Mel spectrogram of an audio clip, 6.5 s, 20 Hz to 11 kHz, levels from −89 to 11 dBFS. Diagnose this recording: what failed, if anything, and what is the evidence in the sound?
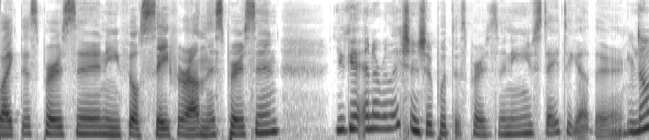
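Nothing failed: the recording contains no fault, and there is no evidence of one in the sound.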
